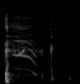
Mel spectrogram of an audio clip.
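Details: Adult man, currently ill and coughing in the background of a podcast recording, gives a single short, harsh cough followed by a softer trailing sound.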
